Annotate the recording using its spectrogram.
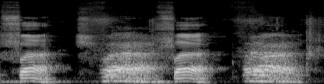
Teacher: bibir bawah bertemu di gigi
